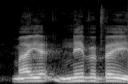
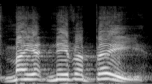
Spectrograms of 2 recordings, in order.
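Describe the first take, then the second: First: Said in the usual way. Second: Paul's words rung out high and loud; emphatic. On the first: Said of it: "That's emphatic". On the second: Acted. Preacher quoting Paul, emphatic and loud. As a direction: thunder out the apostle's emphatic cry. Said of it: "In fact, he is emphatic".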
